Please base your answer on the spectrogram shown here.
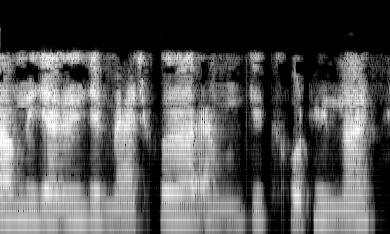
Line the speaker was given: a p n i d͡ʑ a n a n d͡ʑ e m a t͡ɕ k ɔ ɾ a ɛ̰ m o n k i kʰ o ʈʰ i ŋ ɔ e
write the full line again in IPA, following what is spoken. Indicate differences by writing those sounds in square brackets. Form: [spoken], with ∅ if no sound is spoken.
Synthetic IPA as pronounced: a p n i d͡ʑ a n [e] n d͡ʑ e m [ɛ] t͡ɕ k ɔ ɾ a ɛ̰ m o n k i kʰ o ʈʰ i [n] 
